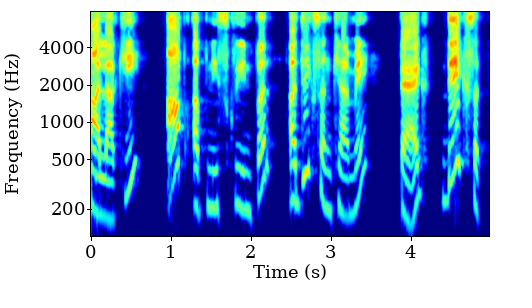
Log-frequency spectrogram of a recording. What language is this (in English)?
Hindi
